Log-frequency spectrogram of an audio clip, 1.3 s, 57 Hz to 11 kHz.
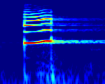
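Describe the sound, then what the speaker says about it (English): A distorted electric slide guitar plays a single sustained note that glides upward to the 16th fret, then is cut short as the picking hand mutes it, leaving a quieter ringing tail. "So we slide up to 16 and I use my picking hand to mute back down."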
